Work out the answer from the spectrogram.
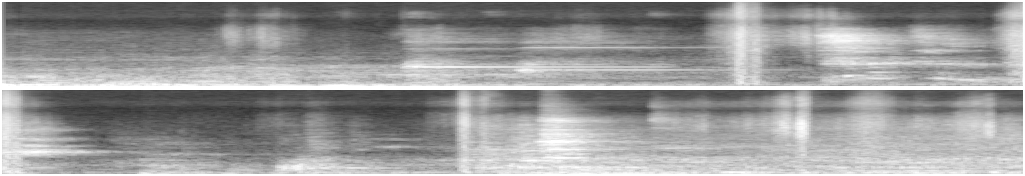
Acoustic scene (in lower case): elevator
